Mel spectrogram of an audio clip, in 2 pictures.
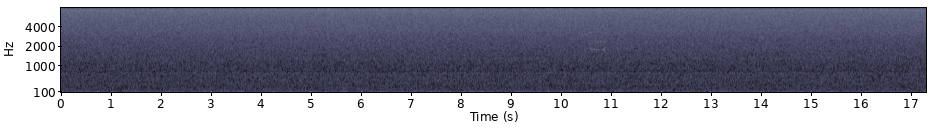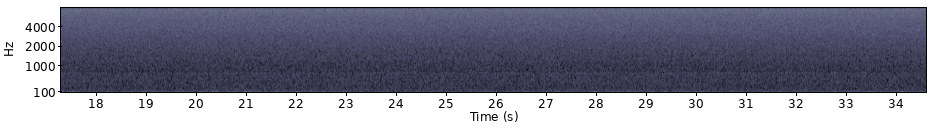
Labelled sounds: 10.5	10.8	killer whale, northern resident, A clan, AB subclan, call N01iii, 1.7 to 1.9 kHz

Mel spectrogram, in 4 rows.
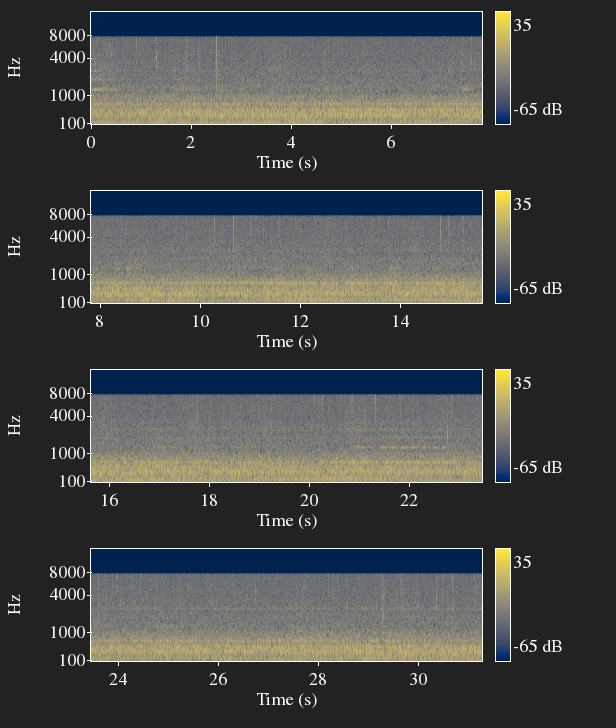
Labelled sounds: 0.0	0.3	vessel noise, 1.2 to 1.4 kHz
20.8	21.2	vessel noise, 1.2 to 1.4 kHz

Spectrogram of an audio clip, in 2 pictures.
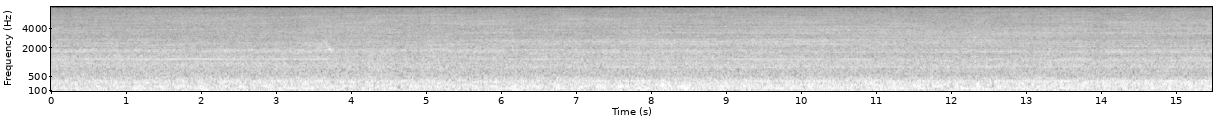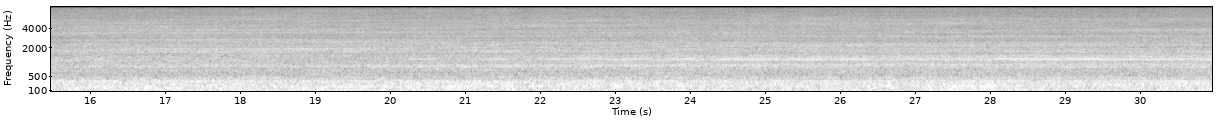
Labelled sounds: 27.7	28.1	vessel noise, 3.6 to 3.7 kHz

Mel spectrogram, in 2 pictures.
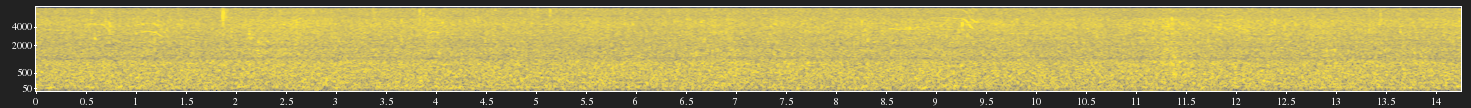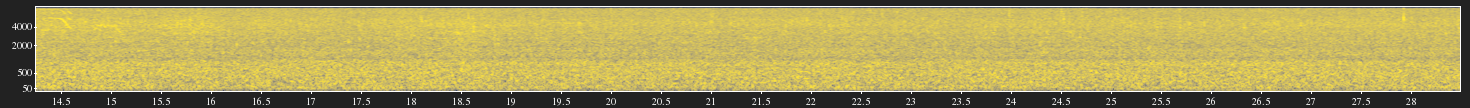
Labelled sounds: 0.1	0.3	Pacific white-sided dolphin, 3.6 to 3.8 kHz
8.5	9.3	Pacific white-sided dolphin, 3.7 to 5.7 kHz
14.3	14.6	Pacific white-sided dolphin, 5.2 to 5.7 kHz

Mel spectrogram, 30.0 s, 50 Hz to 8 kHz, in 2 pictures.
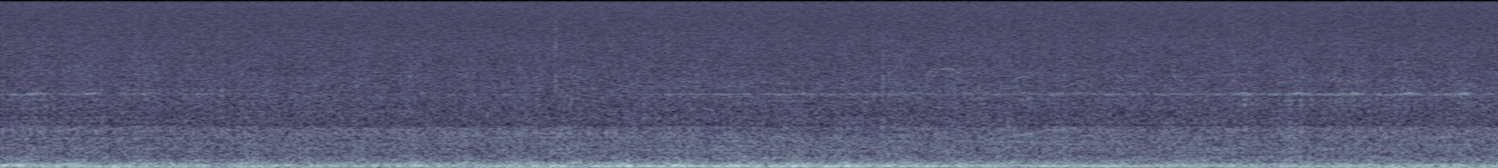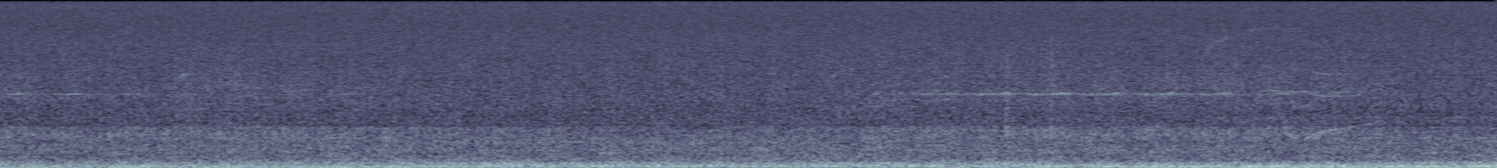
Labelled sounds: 9.4	9.7	killer whale, Bigg's (transient), 2.0 to 2.3 kHz
27.8	28.1	killer whale, Bigg's (transient), 1.4 to 1.6 kHz

